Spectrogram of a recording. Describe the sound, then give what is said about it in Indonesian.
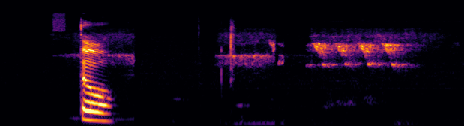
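A bird chirps in the background: one loud, sharp call near the start, then softer, higher twittering notes in a quick rhythmic series, with no one speaking. “Suara burung bapak siapa tuh?”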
